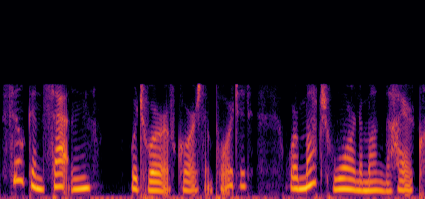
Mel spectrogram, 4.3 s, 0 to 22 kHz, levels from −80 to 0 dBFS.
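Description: No technical faults can be heard anywhere in the speech.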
